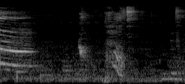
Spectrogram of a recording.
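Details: An Alexandrine parakeet, described as quarrelsome, gives a harsh, nasal squawk, then two or three quick raspy calls that slide downward, all within two seconds.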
